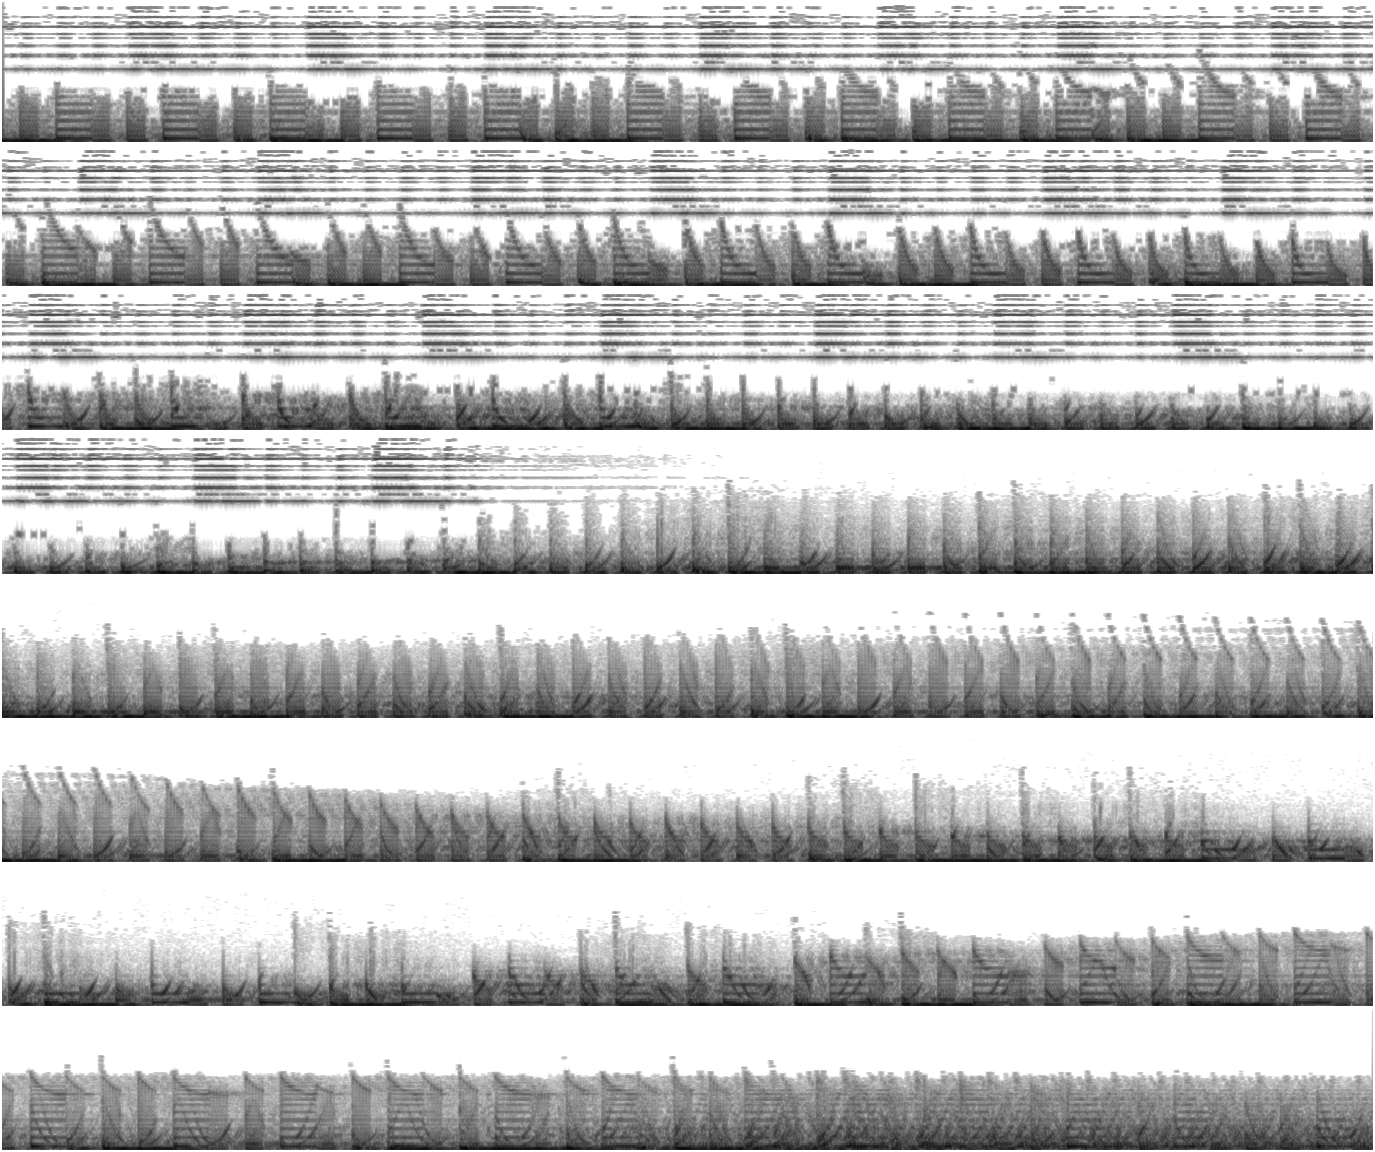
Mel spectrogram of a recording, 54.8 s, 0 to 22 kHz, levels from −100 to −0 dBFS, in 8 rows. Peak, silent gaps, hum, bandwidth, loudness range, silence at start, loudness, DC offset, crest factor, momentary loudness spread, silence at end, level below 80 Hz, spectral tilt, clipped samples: 0 dBFS; none; none; 19 kHz; 3 LU; 0 s; -17 LUFS; under 0.1%; 14 dB; 7 LU; 0 s; -16 dBFS; -5.5 dB/octave; under 0.1%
